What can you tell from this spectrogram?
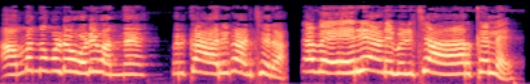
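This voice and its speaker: A woman voicing a bossy elder-sister schoolgirl in a cartoon who loudly tattles to her mother. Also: very high-pitched, quick pace, heavily acted. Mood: tattling. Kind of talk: cartoon voice acting.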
